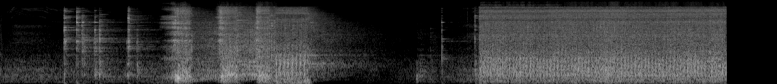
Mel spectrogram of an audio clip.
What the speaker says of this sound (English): We've got our bolts all tightened up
